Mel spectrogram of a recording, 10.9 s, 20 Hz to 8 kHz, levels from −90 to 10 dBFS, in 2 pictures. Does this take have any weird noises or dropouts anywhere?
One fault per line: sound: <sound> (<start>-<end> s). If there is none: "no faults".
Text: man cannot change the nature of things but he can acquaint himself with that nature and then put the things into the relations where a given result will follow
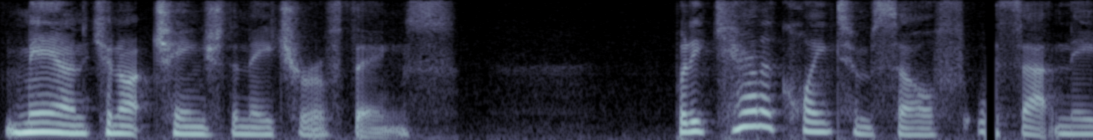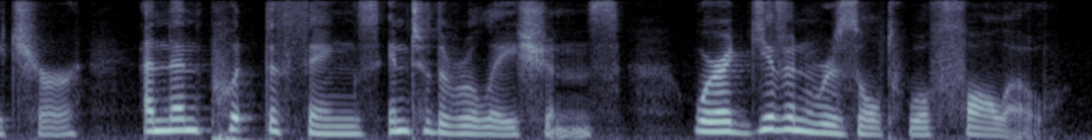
sound: dropout (4.9-5.0 s)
